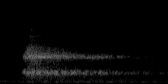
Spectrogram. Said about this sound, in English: can you let go of all of that and just breathe in and out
